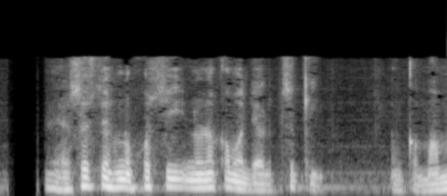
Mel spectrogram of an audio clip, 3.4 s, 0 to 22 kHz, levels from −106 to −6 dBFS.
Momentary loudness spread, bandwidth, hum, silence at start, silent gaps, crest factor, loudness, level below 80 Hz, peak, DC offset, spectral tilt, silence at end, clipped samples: 14 LU; 8 kHz; none; 0.35 s; none; 16 dB; -23 LUFS; -46 dBFS; -6 dBFS; under 0.1%; -6.5 dB/octave; 0 s; under 0.1%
